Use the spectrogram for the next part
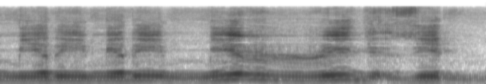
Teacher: Mir rijzin itu ra nipis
